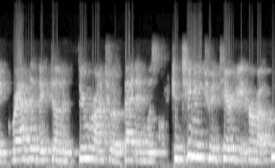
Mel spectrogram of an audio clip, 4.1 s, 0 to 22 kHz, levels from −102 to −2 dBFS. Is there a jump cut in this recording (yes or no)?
no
